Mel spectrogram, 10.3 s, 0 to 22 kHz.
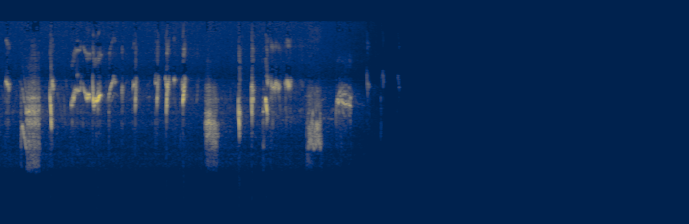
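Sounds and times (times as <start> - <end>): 
White-throated dipper song with buzzy chunks, whistled slurs and clicks: 0.0 - 6.1.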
